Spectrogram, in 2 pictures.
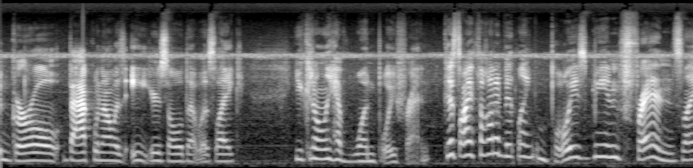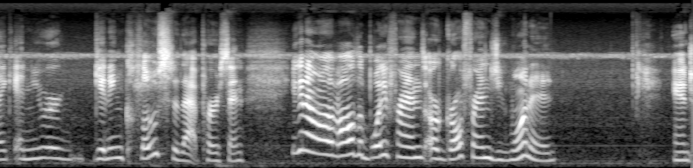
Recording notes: Coming at ya with another episode recorded in the great Florida outdoors!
